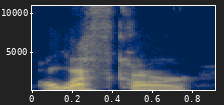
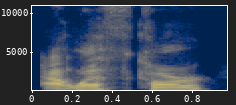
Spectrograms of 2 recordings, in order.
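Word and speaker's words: Alethkar: word uh that's why I pronounce it erytharu and a left car rather than I think it's supposed to be urethiru and alethekar uh I'm a I'm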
